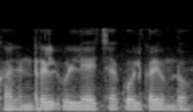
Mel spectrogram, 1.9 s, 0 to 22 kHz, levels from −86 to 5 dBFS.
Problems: none marked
